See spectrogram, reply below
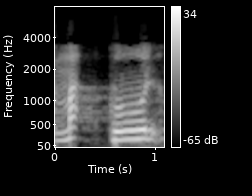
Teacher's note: تو جب حمزہ ساکنہ، وہ حمزہ جس کے اوپر جزم ہو، سکون ہو، اس سے پہلے والے حرف کے ساتھ جب ملے گا تو جھٹکا دے کر ادا کریں گے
